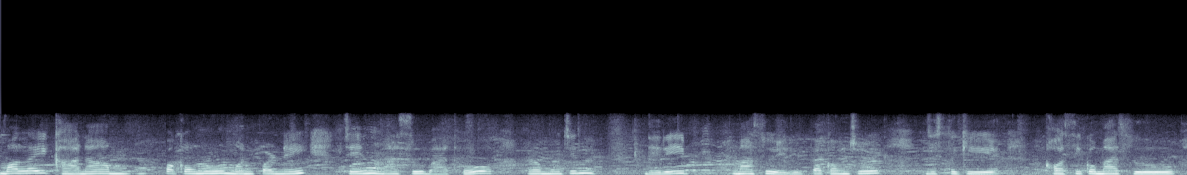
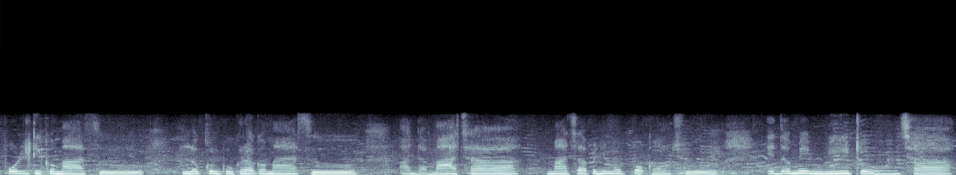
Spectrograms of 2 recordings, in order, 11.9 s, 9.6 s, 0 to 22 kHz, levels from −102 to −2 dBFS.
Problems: constant background noise, continuous background conversations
